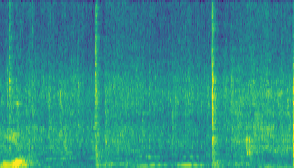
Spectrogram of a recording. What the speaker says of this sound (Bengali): মুখি কচুগুলো এরকম লম্বা লম্বা করে কেটে আর আলুগুলো ডুমো ডুমো করে কেটে কড়াইতে জিরে তেজপাতা ফোড়ন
